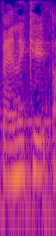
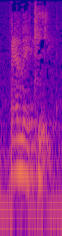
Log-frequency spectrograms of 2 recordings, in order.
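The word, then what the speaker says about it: Benecaid: Life Has it um I mostly I like benid a lot more they are small business as well who benate how do you spell that b e n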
